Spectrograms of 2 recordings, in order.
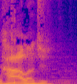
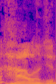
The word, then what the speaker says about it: Haaland: O Haaland.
